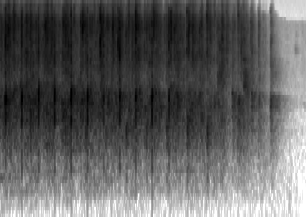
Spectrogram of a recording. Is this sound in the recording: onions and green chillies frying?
no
